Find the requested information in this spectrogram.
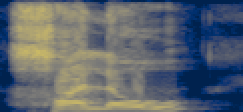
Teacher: واو لین کو نرمی سے پڑھا جاتا ہے، جھٹکا نہیں دیتے اور کھینچتے بھی نہیں ہیں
